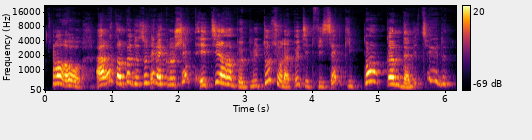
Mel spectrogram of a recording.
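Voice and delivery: high, loud impatient granny voice; old grandmother. Acted. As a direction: nag like a grumpy old granny. Grandmother scolds gently.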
